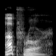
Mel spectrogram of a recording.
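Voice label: "uproar", spoken word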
